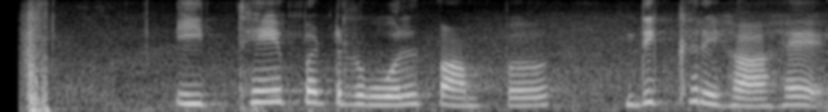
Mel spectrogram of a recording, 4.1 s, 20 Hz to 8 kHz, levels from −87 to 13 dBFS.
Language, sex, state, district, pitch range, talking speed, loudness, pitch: Punjabi, female, Punjab, Kapurthala, 215-280 Hz, 85 wpm, -16 LUFS, 240 Hz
